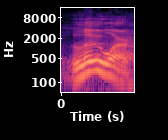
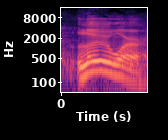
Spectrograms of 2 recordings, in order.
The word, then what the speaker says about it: lure: from Georgia okay so you have to say it with two syllables it's a lure y'all say it like they just like sewer with an L okay Lu were very good now i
